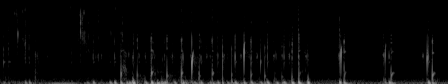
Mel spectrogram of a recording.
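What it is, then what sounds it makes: Plastic chewing gum bottle. Fingernails tap and scratch the label and lid cap of a small green and white plastic chewing gum jar, apparently full. A quick, irregular run of dull, low, dry taps comes with soft scratchy rustles, and each tap dies away almost at once.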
